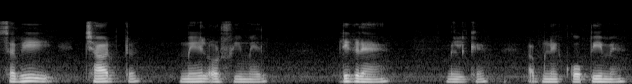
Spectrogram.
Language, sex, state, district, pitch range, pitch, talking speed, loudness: Hindi, male, Arunachal Pradesh, Lower Dibang Valley, 120-135 Hz, 125 Hz, 125 wpm, -20 LUFS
